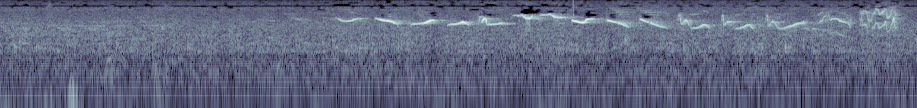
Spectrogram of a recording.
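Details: Lesser seed finch singing the classic curió song to excite females: after a quiet start, a quick continuous string of bright whistled up-and-down notes fills the last four seconds.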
